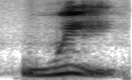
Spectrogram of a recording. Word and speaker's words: we: La W in inglese si legge sempre U, we.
